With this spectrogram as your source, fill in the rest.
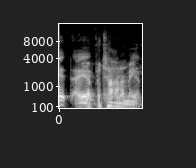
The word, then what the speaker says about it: Ptonomy: Yeah, Ptonomy. Yeah, Ptonomy.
